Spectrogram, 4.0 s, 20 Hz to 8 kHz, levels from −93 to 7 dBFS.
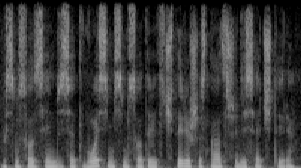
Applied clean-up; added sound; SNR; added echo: none; none; none; none.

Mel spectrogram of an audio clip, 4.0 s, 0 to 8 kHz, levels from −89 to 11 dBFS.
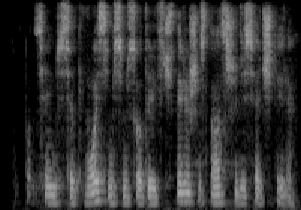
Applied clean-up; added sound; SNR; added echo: neural mask model DeepFilterNet 3.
